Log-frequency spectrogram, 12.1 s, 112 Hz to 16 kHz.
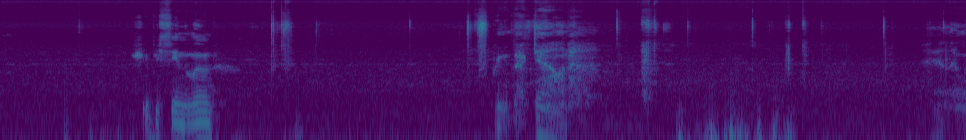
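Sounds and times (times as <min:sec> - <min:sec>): faint clicks: 0:03.4 - 0:04.2, 0:09.4 - 0:12.0.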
